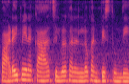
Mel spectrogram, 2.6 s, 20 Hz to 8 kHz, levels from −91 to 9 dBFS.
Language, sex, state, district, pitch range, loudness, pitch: Telugu, female, Telangana, Mahabubabad, 145-165 Hz, -16 LUFS, 155 Hz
